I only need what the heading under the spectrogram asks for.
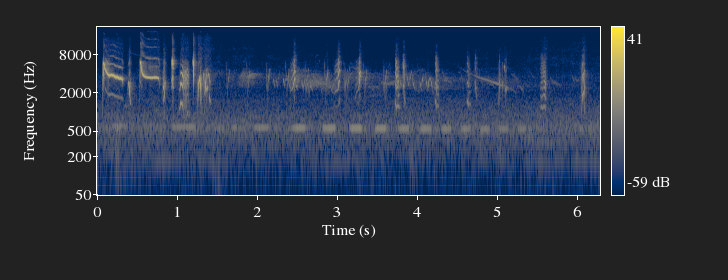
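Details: Marsh warbler mimicking southern African birds in Eastern Cape bush during March before heading north; a few loud whistled and chirped notes open, followed by softer scattered ticks, with a faint, steady low pulsing note repeating in the background.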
